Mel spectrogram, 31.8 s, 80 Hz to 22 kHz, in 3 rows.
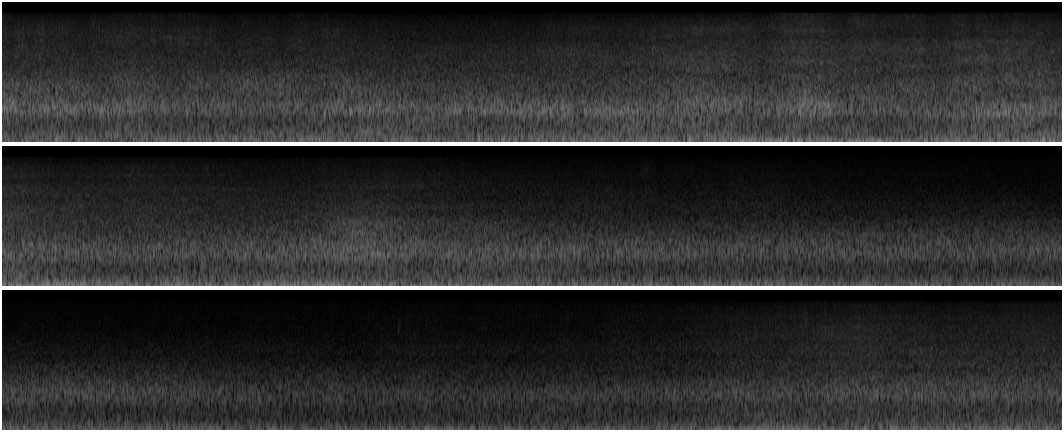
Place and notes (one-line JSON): {"title": "Contención Island Day 31 outer southwest - Walking to the sounds of Contención Island Day 31 Thursday February 4th", "date": "2021-02-04 10:23:00", "description": "The Drive Moor Place Woodlands Oaklands Avenue Oaklands Grandstand Road Town Moor\nBy the gate\nthat sounds the runners passing by\nIn a puddle\ngrey leaves slowly turning to soil\nA gull performs its rain dance\ntricking worms to the surface\nTraffic", "latitude": "54.99", "longitude": "-1.63", "altitude": "75", "timezone": "Europe/London"}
